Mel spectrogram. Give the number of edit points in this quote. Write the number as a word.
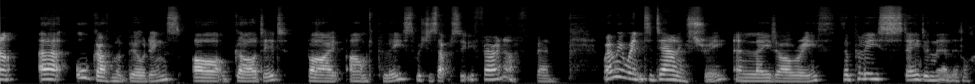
zero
